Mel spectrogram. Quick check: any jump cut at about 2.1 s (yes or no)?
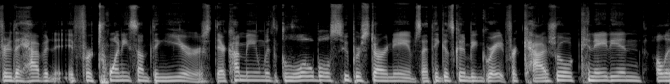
no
